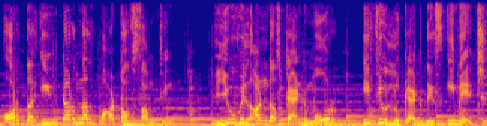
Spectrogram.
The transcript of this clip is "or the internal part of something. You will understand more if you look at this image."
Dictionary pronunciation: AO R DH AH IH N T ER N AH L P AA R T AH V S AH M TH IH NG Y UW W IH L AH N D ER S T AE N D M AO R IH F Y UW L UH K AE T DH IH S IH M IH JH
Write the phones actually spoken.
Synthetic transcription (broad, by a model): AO R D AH IH N T ER N AH L P AA R T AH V S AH M T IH NG Y UW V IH L AH N D ER S T AE N D M AO R IH F Y UW L UH K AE T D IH S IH M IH JH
